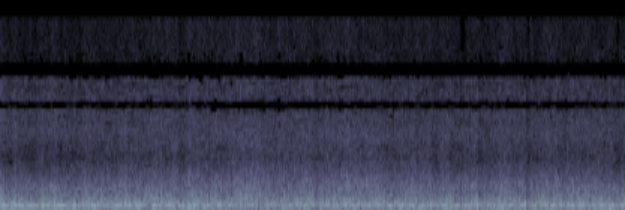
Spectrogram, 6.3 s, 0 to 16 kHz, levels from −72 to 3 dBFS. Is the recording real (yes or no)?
yes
